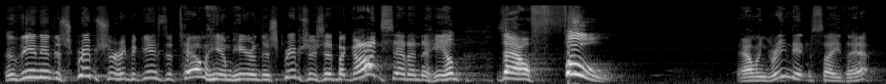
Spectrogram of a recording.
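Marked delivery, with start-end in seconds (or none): 3.4-6.2 loud stern "Thou fool"; God's rebuke. Retold or imitated. Preacher voicing God rebuking the rich man, loud and stern. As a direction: thunder the rebuke.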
